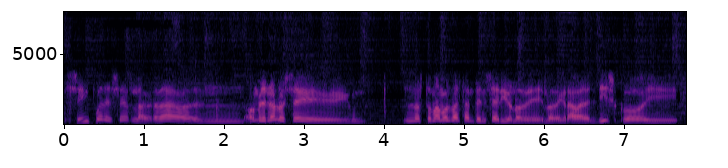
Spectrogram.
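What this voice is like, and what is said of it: Galician Spanish accent. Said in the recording (Spanish): “vuestro acento gallego”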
